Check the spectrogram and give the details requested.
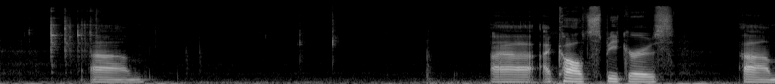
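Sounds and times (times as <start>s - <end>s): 
small hard objects clattering and clinking on a desk: 0.3s - 1.2s
speech: 0.9s - 1.6s, 4.9s - 6.8s, 7.4s - 7.7s.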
